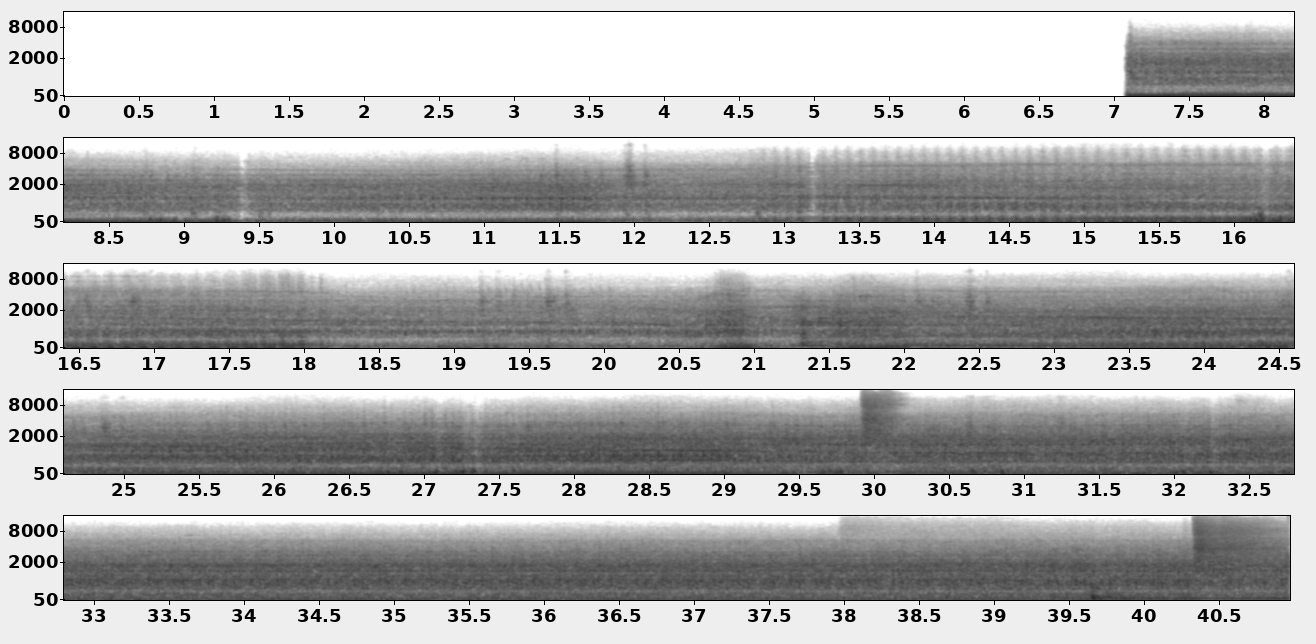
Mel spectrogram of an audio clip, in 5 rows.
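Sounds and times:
diesel truck engine driving: 7.1s - 40.9s
short air hiss: 29.9s - 30.2s, 40.3s - 40.9s.

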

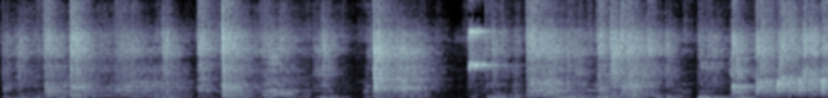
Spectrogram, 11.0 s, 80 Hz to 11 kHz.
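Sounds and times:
ball hitting court wall echoing: 6.5s - 10.0s
racket striking squash ball: 6.5s - 10.0s.

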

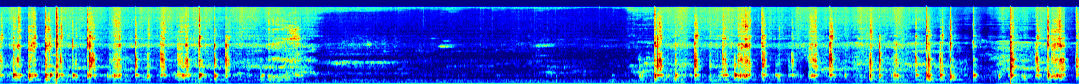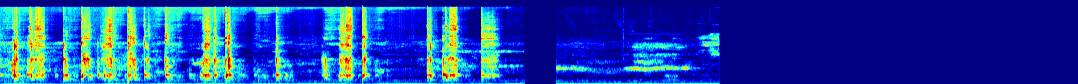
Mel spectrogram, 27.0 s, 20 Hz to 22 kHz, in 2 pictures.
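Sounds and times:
metal spoon scraping a metal pot: 0.0s - 4.0s, 7.8s - 20.0s.

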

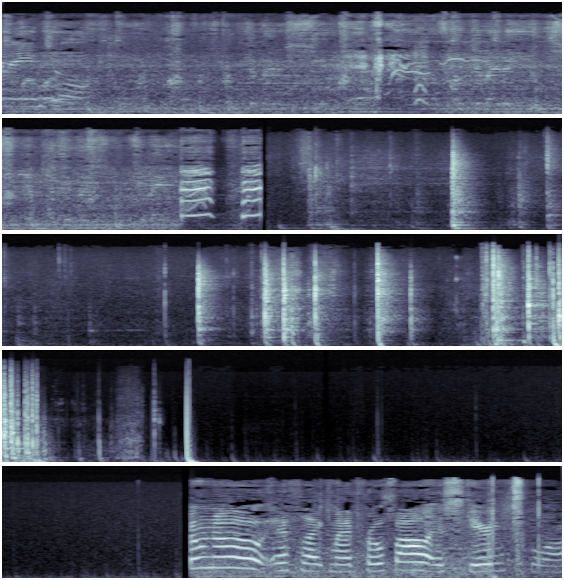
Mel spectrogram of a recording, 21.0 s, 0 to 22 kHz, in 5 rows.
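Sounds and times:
pitch-bending vocal cry: 5.4s - 6.2s
knocks and thumps: 9.8s - 14.4s.

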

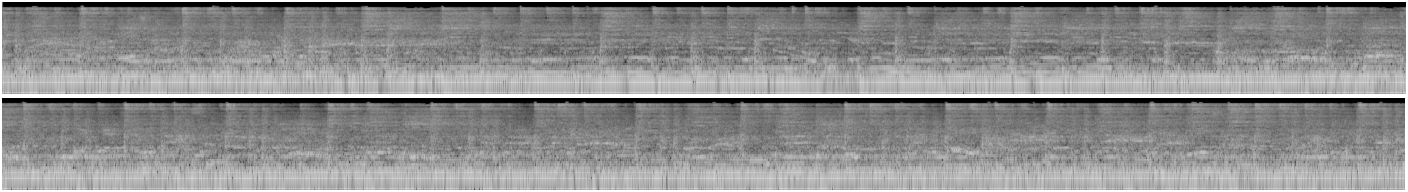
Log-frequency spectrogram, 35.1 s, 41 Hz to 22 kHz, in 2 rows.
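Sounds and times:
person singing: 0.0s - 6.7s, 15.2s - 35.0s
bass guitar: 0.0s - 35.0s
distorted electric guitars: 0.0s - 35.0s
drum kit: 0.0s - 35.0s.

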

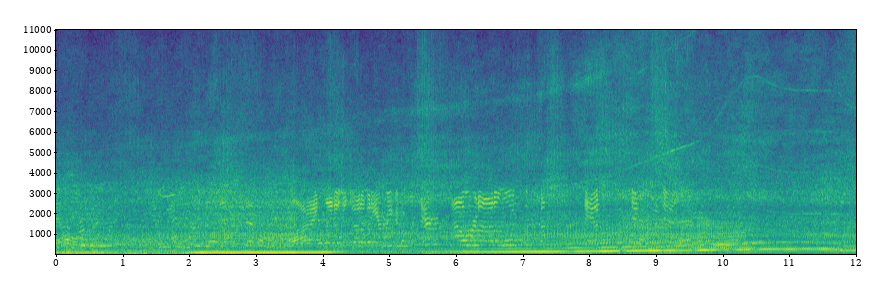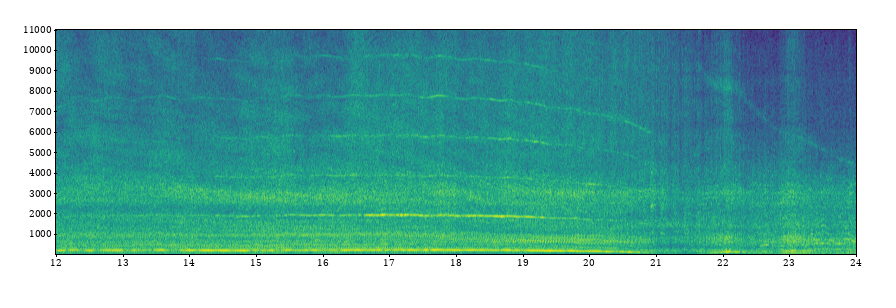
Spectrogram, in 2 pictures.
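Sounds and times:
pickup truck engine at high revs: 0.0s - 24.0s
high turbo whistle: 14.4s - 19.8s.

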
